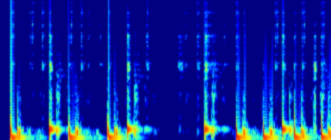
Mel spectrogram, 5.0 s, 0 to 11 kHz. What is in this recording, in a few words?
drums impulse 10m centre; Goseck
